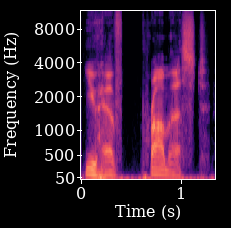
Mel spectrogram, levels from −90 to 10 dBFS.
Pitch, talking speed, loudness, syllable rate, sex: 100 Hz, 135 wpm, -18 LUFS, 4.7 syllables/s, male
